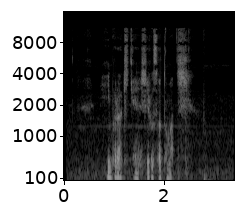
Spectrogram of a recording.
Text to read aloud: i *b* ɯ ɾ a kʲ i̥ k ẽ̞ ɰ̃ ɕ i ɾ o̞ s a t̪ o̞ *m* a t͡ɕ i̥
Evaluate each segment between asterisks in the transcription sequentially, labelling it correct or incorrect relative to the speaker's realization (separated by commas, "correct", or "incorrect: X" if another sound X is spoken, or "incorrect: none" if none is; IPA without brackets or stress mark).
correct, correct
